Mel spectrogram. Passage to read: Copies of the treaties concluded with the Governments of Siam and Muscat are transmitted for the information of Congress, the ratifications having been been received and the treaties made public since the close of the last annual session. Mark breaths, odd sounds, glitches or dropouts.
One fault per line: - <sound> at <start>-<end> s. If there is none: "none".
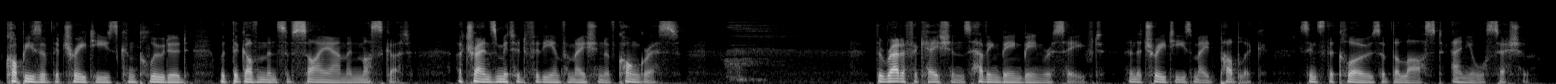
- sigh at 7.2-8.3 s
